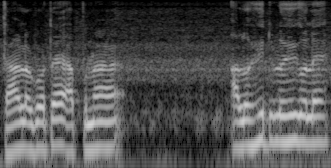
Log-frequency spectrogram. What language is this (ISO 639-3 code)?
asm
